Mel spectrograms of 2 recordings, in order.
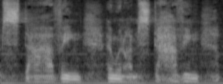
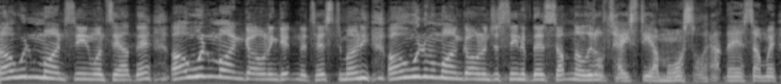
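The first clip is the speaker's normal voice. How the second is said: wanderer's inner voice; 8 semitones higher than usual. Acted. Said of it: "you're thinking".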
